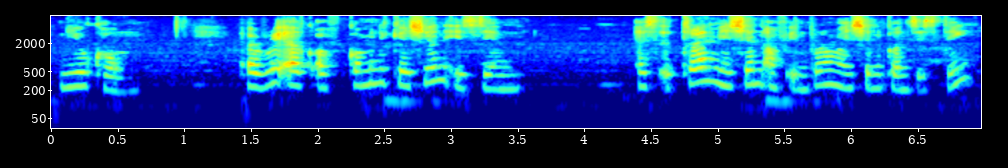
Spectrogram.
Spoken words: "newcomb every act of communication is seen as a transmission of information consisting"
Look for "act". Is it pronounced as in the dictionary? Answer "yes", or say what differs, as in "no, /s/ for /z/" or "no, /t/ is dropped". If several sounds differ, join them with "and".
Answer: no, /t/ is dropped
